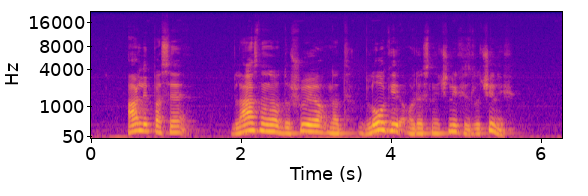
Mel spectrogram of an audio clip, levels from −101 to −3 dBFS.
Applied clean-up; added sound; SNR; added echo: none; none; none; none.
